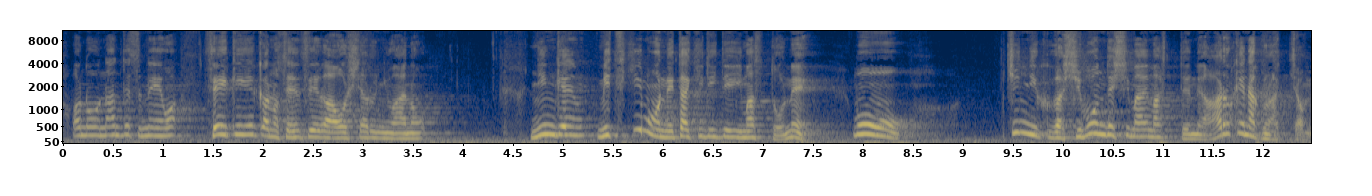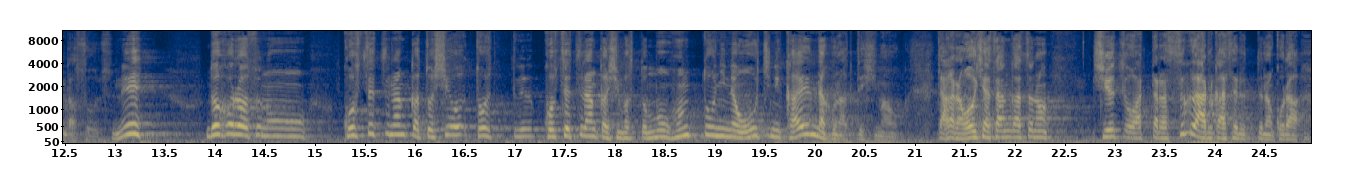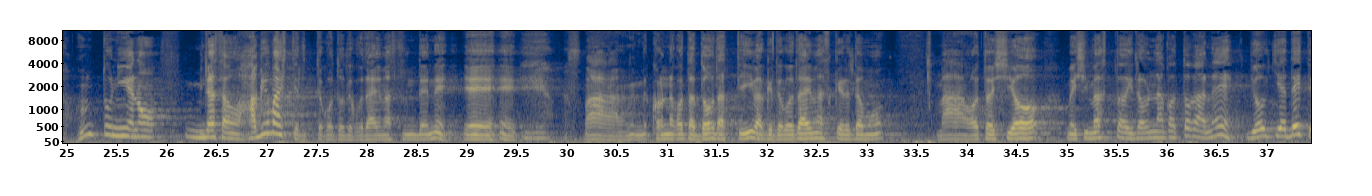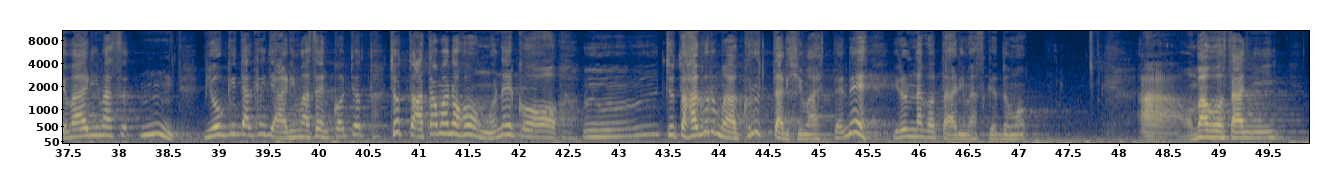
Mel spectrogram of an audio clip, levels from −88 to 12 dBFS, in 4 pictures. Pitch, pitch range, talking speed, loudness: 190 Hz, 150-240 Hz, 355 characters per minute, -20 LUFS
